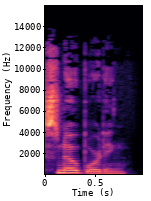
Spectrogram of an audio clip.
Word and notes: snowboarding: American English

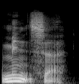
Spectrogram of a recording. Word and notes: mincer: British English

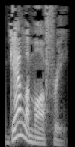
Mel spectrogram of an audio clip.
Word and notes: gallimaufry: British English

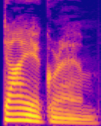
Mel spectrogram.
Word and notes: diagram: American English

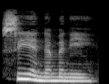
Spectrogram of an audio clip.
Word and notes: sea anemone: American English

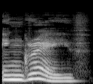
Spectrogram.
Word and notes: engrave: British English

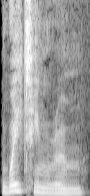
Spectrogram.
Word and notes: waiting room: British English

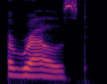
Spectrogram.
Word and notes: aroused: British English

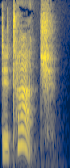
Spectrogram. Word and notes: detach: British English

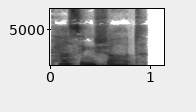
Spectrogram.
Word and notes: passing shot: American English

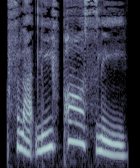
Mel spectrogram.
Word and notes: flat-leaf parsley: British English

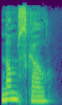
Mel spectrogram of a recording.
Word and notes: numskull: British English

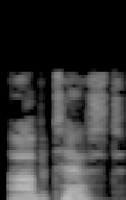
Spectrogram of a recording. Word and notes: obtest: British English

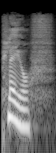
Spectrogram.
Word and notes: playoff: British English

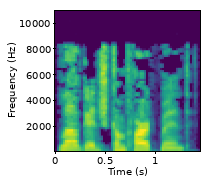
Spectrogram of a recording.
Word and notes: luggage compartment: British English

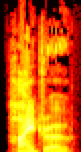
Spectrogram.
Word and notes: hydro: British English

